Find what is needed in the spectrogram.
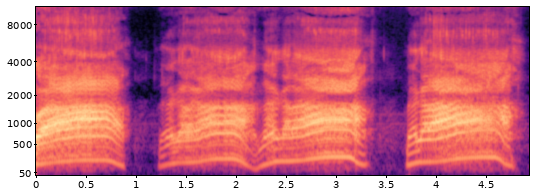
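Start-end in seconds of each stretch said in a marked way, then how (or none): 0.0-0.9 loud raw yell; loud war cry while going Rambo; loud battle yell. Acted. Goes crazy shooting in game. 1.5-2.2 battle yell. Acted. Goes crazy shooting in game. 2.6-3.4 higher, louder shout; high war cry while shooting; high loud battle yell. Acted. Goes crazy shooting in game. 4.0-4.9 higher, louder shout; high war cry while shooting; high loud battle yell. Acted. Goes crazy shooting in game.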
